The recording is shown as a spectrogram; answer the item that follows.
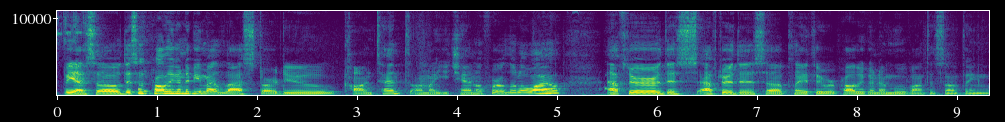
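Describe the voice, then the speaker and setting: Music runs in the background as the speech moves along at a fairly quick pace. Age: 20s. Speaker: video game streamer. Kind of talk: casual live-stream gameplay commentary. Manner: halting, many fillers and restarts; stutters at times.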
